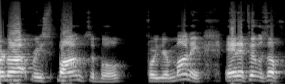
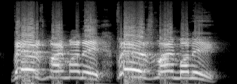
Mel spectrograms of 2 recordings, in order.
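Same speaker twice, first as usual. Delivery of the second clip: high, loud, demanding yell; 8 semitones higher, 4 dB louder than usual. Retelling a story about a player who lost his money, imitating him yelling. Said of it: "He starts yelling".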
